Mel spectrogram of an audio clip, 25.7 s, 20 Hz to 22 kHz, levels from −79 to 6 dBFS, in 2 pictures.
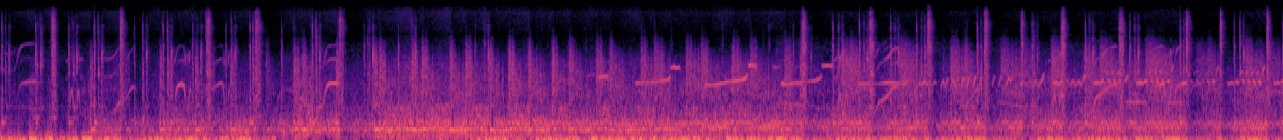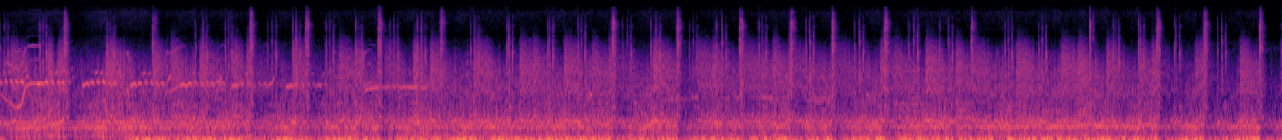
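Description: Gain pumping runs through the whole recording, with the level swinging by around 10 dB. The likely cause is input gain set far too high for the microphone, so a fast limiter or compressor keeps clamping down on every peak and releasing in the pauses. Loud and quiet passages end up squeezed close together, leaving the audio flattened and breathing.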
